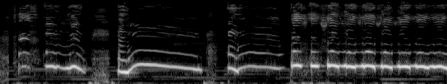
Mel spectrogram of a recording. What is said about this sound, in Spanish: Una noche de verano, mientras Aroa vigilaba, observó un movimiento muy extraño y comenzó a ladrar y a aullar muy fuerte.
